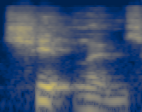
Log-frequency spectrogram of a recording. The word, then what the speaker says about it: chitterlings: cooking up some and we call them chitlins here. Yeah, I think it's Chitterlings. That's how it's spelled on the package. It took me a minute because I was like, "What is what's Chitterlins?" But then I was like, "Oh, Chitlins."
